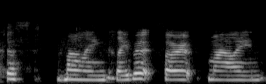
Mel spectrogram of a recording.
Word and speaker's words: Marlen: yep so it's just marlene clebert so marlene pronounced marlon m-a-r-l-e-n i was born in germany makes sense in german but not in english um on instagram or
